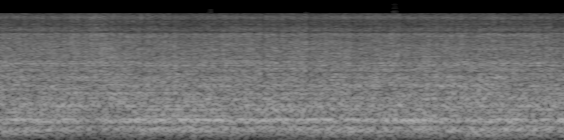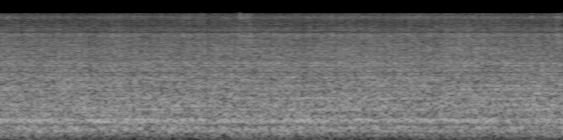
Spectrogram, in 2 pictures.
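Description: Steady, loud splashing and churning water from a water polo drill in a pool, heard as the footage's own audio played back over the hall speakers.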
